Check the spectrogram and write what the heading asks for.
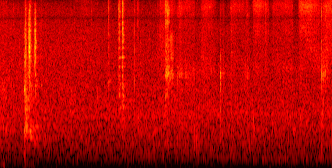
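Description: A painter's hand tool scraping on the house trim: a handful of faint, scratchy strokes a second or so apart over a low steady hiss.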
